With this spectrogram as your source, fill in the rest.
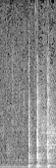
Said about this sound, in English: Now we're just going to stir it.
